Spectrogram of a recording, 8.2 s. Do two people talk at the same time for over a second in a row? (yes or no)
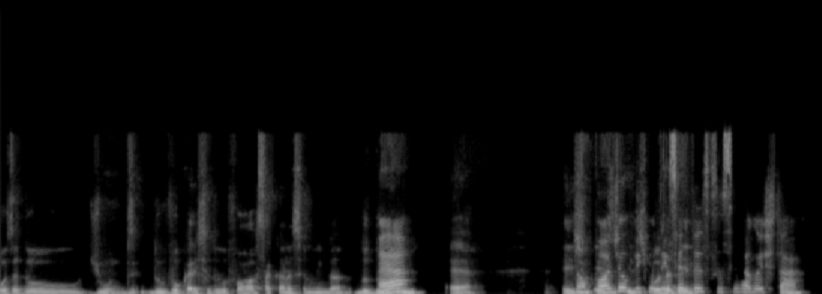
yes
